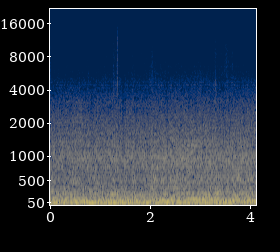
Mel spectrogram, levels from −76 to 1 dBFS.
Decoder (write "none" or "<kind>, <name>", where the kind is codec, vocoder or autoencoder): autoencoder, DAC-VAE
